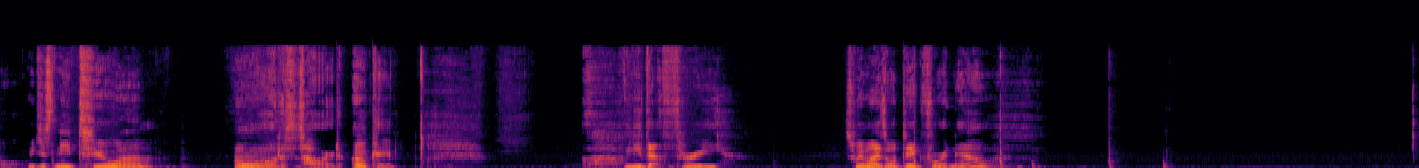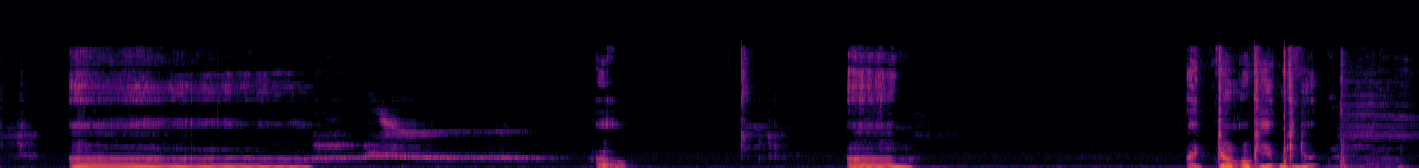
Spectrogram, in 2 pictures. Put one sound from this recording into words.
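A young man talks casually and close to a microphone, in short bursts.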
